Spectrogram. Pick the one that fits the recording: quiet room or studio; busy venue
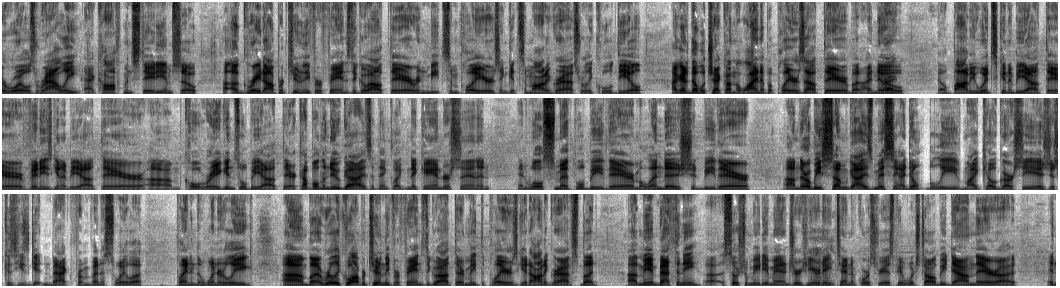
busy venue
